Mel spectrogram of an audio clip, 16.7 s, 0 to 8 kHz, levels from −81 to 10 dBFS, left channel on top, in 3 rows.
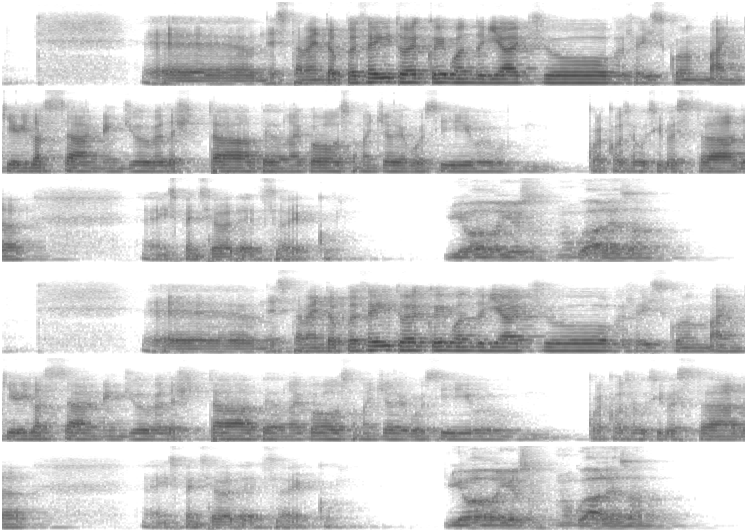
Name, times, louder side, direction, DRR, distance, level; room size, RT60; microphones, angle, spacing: voice 1, 0.3-0.8 1.1-9.7 10.0-11.8 12.2-13.4, left 2 dB, 25° left, 7 dB, 0.6 m, -25 dB
voice 2, 14.5-16.1, right 1 dB, 85° right, 0 dB, 1.8 m, -27 dB
6.8 x 5.1 x 4.8 m, 0.67 s
head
